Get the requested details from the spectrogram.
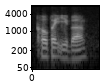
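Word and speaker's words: Copaiba: So, if you've ever seen that word and you don't understand how you say it, it's Copa Iba.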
